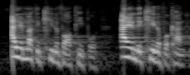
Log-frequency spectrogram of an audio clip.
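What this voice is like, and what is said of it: Nigerian accent. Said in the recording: “I said it in a better accent because I'm actually Nigerian”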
